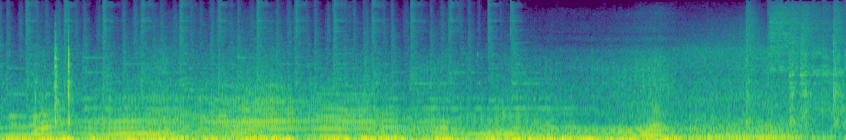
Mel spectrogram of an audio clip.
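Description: A vehicle engine revving under heavy load during a rope recovery of a truck stuck in soft sand. The revs climb, sag and climb again twice, then stop about ten seconds in. Background music with a steady beat plays over it.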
